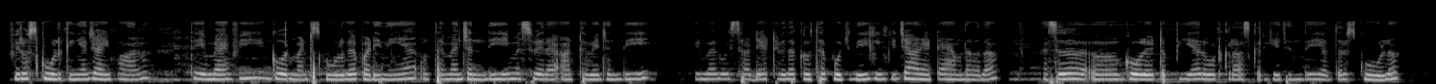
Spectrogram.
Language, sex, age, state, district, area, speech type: Dogri, female, 18-30, Jammu and Kashmir, Kathua, rural, spontaneous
